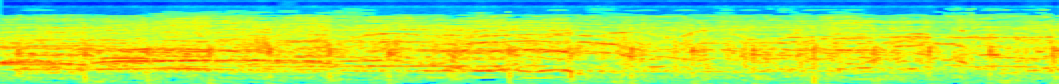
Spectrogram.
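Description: A crowd applauds a jazz quintet, loudly and steadily for the whole stretch. Dense clapping is mixed with scattered cheers and whoops from the audience.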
